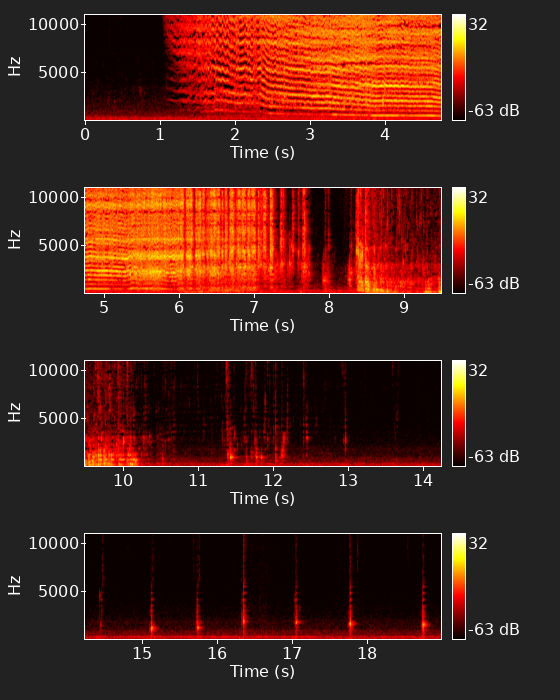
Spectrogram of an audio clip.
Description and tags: Kitchen Sink Draining
Draining sound of a kitchen sink recorded with two hydrophones and a M/S mic setup.
Thanks.
bathroom, drain, faucet, Kitchen-sink, sink, water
